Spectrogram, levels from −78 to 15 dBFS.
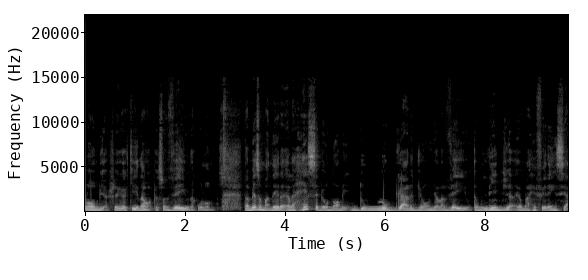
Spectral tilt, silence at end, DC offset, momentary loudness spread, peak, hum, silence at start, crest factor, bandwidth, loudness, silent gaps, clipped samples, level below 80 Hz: -6.5 dB/octave; 0 s; under 0.1%; 10 LU; -8 dBFS; none; 0 s; 16 dB; 14.5 kHz; -23 LUFS; none; under 0.1%; -70 dBFS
